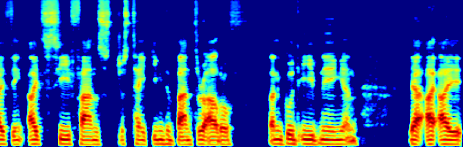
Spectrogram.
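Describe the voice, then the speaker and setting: On a very clean recording with a silent background and a dry, close sound with no echo, a man with a Norwegian accent speaks at a fairly low pitch in a flat monotone. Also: fairly slow pace. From Norway. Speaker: football fan pundit. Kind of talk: casual live-stream football discussion.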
